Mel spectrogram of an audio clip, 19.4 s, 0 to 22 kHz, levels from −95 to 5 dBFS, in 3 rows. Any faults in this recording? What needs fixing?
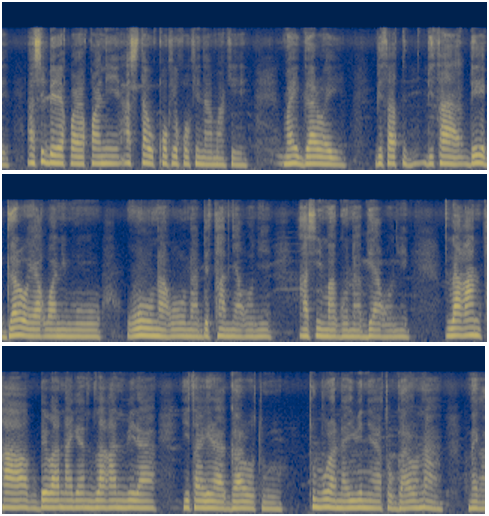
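Dolby Digital compression, throughout: the speech is dull, empty above 11.5 kHz, with rough fluttering noise, likely from dither-filled bands at a bitrate near 64 kbps. To prevent it, encode from the original source at a much higher bitrate instead of a low-rate AC-3 transcode.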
